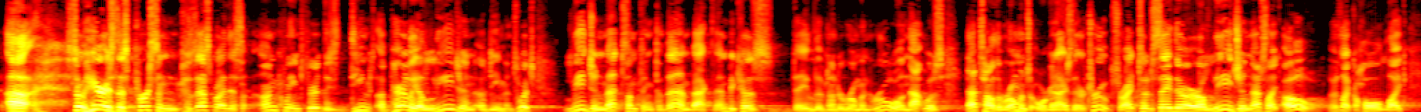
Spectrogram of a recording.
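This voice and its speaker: A man's voice: sits high, expressive, fast talker, hardly any pauses, fairly bright tone, husky, big-room sound. A man preaching a casual, chatty sermon, breaking off into jokey asides and back. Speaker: pastor. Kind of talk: conversational sermon.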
